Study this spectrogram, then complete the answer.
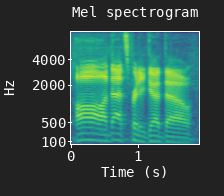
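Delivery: usual speaking voice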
